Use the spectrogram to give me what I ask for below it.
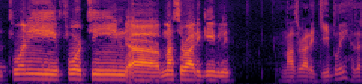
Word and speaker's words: Ghibli: it it's a 2014 uh maserati gaming maserati ghibli is that how you say it yeah that's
